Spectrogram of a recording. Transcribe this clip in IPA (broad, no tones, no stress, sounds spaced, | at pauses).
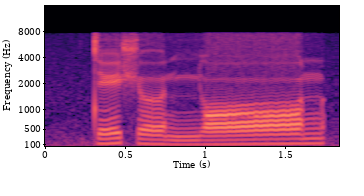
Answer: t e ʃ ɤː n ɲ ɔː n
